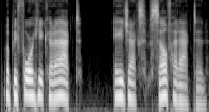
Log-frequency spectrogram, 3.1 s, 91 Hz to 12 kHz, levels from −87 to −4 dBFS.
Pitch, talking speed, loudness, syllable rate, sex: 170 Hz, 170 wpm, -17 LUFS, 5.4 syllables/s, female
